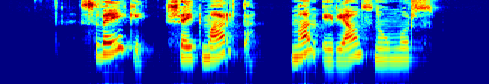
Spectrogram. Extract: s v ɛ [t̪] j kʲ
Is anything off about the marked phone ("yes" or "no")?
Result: yes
